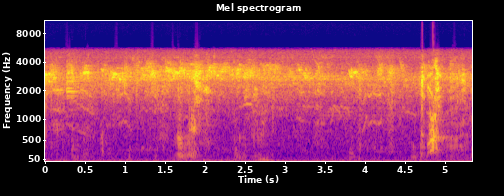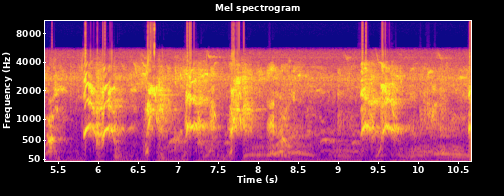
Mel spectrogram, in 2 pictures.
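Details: Cavalier King Charles Spaniel pack as April introduces her puppies to the other dogs. Short, sharp barks and yips arrive in quick irregular bursts, about two per second, after a quieter opening with scattered soft noises.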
